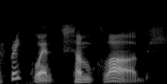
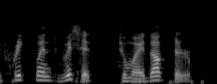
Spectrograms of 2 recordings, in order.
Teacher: the word frequent the accent is in the first syllable is an adjective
